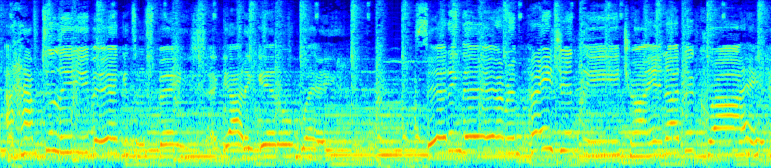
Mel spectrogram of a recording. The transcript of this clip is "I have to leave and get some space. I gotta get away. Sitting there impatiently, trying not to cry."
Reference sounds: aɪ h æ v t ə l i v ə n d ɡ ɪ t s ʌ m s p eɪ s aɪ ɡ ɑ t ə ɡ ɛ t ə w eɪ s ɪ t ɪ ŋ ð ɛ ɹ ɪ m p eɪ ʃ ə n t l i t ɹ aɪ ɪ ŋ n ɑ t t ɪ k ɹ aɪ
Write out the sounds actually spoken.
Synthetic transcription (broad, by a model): aɪ h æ f t ə l i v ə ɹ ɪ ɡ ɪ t s ʌ m s p eɪ s aɪ ɡ ɑ t ə ɡ ɛ t ə w eɪ s ɪ t ɪ ŋ ð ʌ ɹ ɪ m p eɪ ʃ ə n t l i t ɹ aɪ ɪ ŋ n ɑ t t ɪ k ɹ aɪ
